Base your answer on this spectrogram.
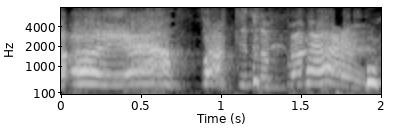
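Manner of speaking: shrill, very high, drawn-out screaming. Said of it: "as I'm screaming this shit".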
